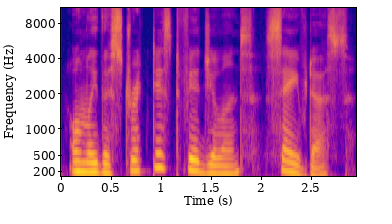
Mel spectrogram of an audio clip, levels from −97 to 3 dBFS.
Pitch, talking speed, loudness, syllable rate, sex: 175 Hz, 120 wpm, -17 LUFS, 4.6 syllables/s, female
